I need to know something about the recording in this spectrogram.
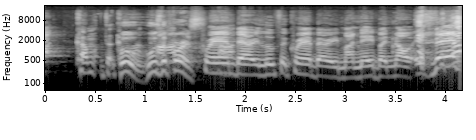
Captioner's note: laughter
